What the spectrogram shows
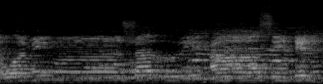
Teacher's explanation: الف سے پہلے زبر ہو تو کیا ہوتا ہے؟ الف مدہ، تو اس کو ایک الف کے برابر کھینچ کر پڑھیں گے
